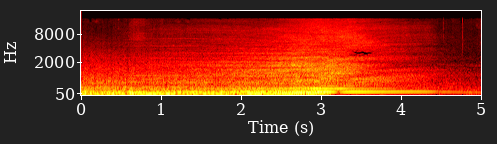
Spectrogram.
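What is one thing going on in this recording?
A car passes by on a road outdoors.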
